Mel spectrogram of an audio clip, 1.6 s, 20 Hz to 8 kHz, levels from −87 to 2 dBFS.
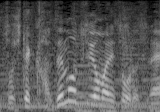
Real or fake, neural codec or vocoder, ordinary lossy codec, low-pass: real; none; none; none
